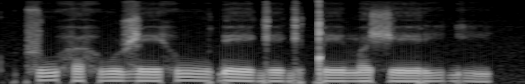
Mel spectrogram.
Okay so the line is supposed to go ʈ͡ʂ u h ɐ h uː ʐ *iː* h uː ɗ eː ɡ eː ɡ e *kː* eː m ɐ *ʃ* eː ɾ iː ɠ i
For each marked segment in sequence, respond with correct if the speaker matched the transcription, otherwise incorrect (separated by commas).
incorrect, incorrect, correct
